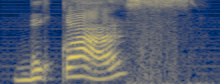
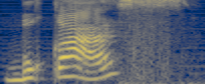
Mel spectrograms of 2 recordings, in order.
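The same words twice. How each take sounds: First: The stress is on the second syllable. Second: The same.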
